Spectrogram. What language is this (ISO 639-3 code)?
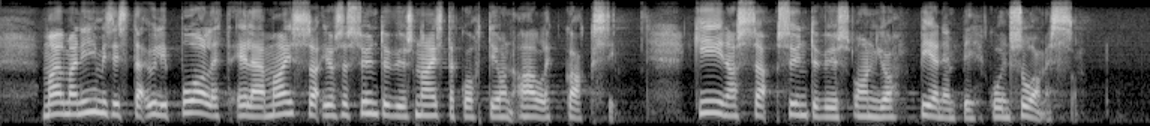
fin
